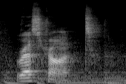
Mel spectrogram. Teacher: when it comes to the final T, you can either say it or aspirate it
